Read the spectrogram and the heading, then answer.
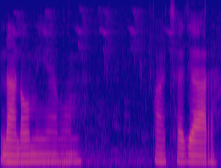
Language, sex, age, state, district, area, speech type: Santali, female, 60+, Odisha, Mayurbhanj, rural, spontaneous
